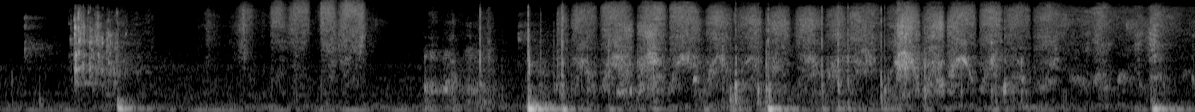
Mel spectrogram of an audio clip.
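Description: Fingers wrapped in a white cloth rub and mirror-polish the leather vamp of a black leather loafer with a shoe tree, held in hand. Soft, bright swishing strokes come in irregular bursts over a quiet background, with a few dull low knocks and handling bumps.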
